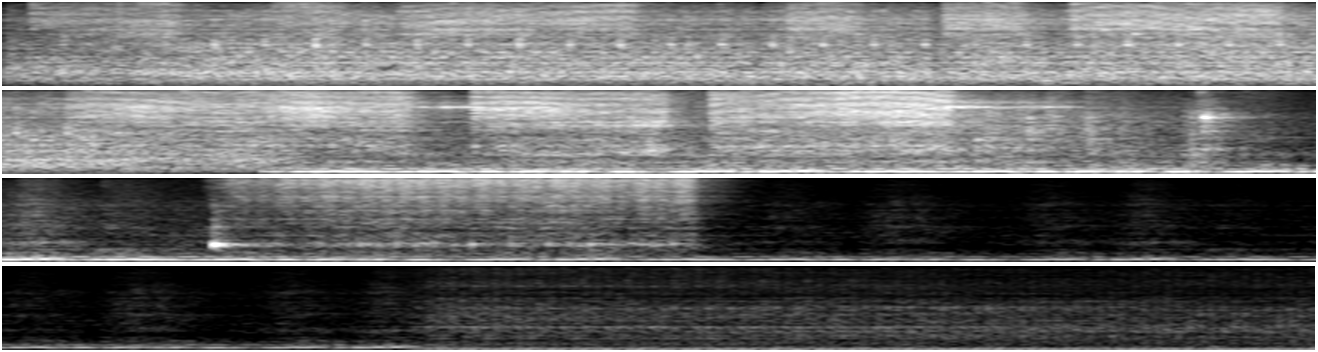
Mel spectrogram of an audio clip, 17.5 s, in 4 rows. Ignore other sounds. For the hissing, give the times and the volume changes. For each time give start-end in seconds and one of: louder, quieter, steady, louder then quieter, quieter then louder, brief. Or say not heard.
0.0-8.4 louder.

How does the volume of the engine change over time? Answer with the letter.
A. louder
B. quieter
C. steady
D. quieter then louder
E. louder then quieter
B.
